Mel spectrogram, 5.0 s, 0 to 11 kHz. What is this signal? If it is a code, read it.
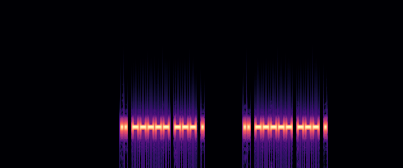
Morse code, heard as a keyed tone, about 48 wpm, 700 Hz. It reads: I0OE I0OE
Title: DXCC-100 Call Signs - 4 Characters - Repeated 2x - 50wpm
